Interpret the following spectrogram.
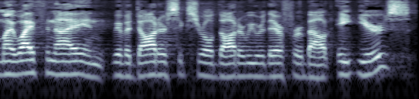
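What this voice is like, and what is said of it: American accent. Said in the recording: “I have this unfortunately vulgar American accent.”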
